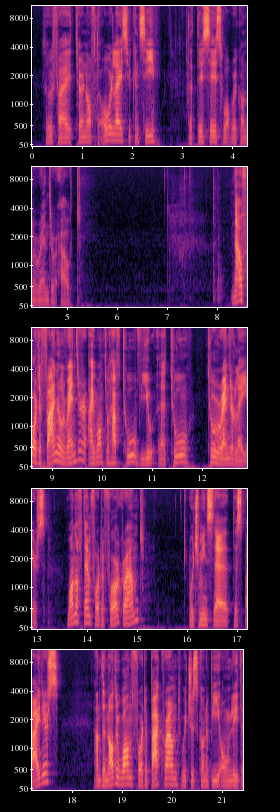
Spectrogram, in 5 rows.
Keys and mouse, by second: 1.1 click, 2.8 a, 3.0 a, 7.2 click.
